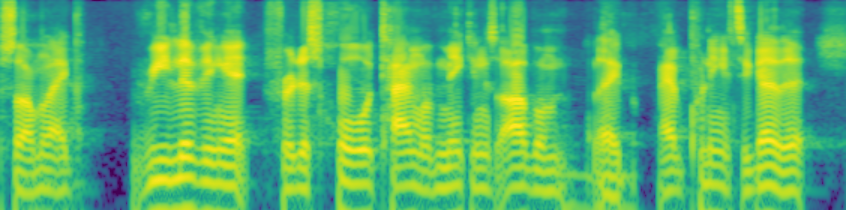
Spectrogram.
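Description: Delivering fairly even intonation at a fairly quick pace, a man speaks with a very deep, low pitch. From Toronto, Canada. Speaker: rap artist. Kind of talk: casual interview chat. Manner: casual, slangy.

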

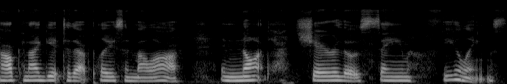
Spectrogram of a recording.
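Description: A woman's fairly low, dark and mellow voice in a flat monotone, on a very clean recording with a silent background. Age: 30s. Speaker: solo podcaster, self-employed. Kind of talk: casual monologue. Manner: rambling, conversational.

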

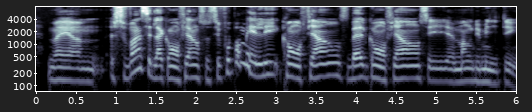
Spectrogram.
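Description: A man talks in an ordinary speaking voice, fairly high in pitch with ordinary pitch variation, at a fairly slow pace with hardly any pauses, on a very clean recording with a silent background. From Quebec, South Shore of Montreal. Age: 30s. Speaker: recovering alcoholic sharing his story. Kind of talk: testimony.

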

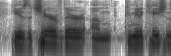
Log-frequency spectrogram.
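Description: A man talks at a fairly quick pace with a medium pitch and fairly even intonation, in a plain, everyday voice. The recording is very clean, with a silent background. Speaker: chapel worship leader. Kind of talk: prayer. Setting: chapel with audience. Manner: formal.

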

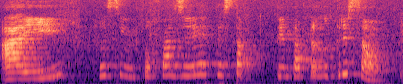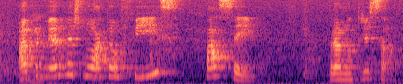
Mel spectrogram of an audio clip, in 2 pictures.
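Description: A woman's extremely high voice with very wide pitch swings, a fairly slow pace, long, frequent pauses and audible room echo. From Espírito Santo, Brazil. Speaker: nutritionist. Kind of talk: casual chat.

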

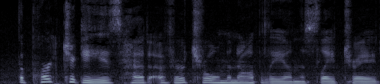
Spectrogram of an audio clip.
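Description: Noticeable background noise surrounds a woman speaking with an American accent. Her pitch is very deep and low, with ordinary pitch variation. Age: 50s. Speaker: podcast host. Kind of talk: scripted narration. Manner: formal.

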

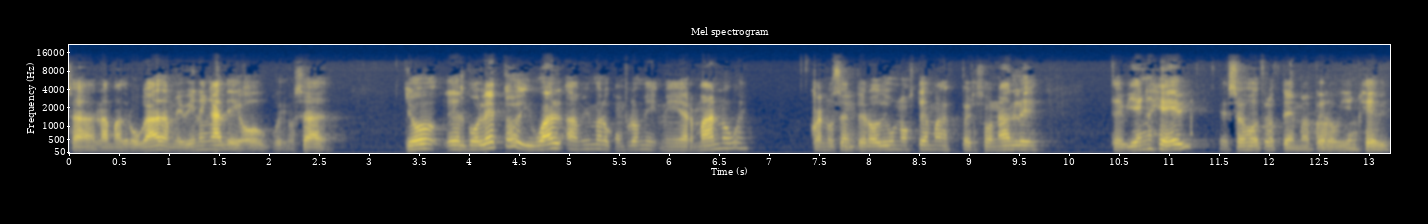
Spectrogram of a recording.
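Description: Here is a plain, everyday voice at a moderate pace with ordinary pitch variation. Its loudness swings widely against a quiet background. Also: man, fairly high pitch for a man. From Mexico, Lerdo, Durango. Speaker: podcast guest, childhood friend. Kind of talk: casual chat.

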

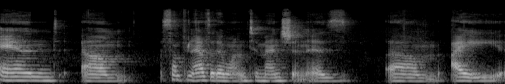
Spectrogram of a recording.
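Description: Audible room echo and noticeable background noise surround the woman as she talks. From Germany. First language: German. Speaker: podcast host. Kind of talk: casual monologue. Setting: empty packed-up room. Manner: hesitant.

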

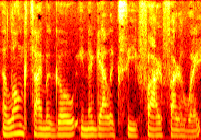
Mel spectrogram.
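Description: Fairly high male speech against noticeable background noise. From northern Portugal, Guimarães. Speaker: film director. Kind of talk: interview. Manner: halting, many repetitions.

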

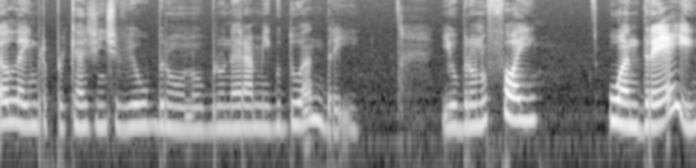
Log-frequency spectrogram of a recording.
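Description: A woman talks at a medium pitch and a fairly slow pace. She leaves long, frequent pauses. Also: fairly even intonation. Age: 20s. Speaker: podcast co-host. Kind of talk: casual chat. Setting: home recording, not a studio.

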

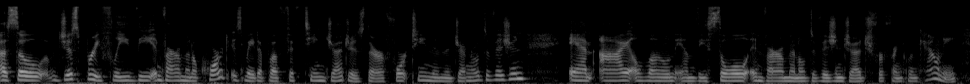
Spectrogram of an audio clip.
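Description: Talking at a very fast pace, a woman with a fairly low pitch speaks in a Midwestern American accent. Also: ordinary pitch variation, very clean recording, silent background. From Ohio, Canton. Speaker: judge. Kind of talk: interview.

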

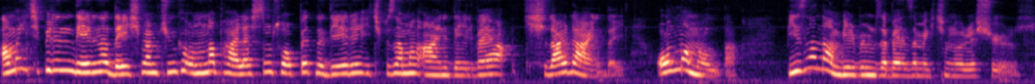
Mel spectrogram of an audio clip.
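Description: A woman talks at a fairly quick pace in a high pitch, with lively intonation and big swings in loudness. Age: 20s. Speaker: podcast host. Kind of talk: personal monologue.

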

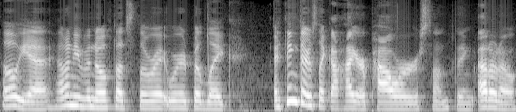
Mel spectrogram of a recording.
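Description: Against a quiet background, a woman talks very fast at a medium pitch with ordinary pitch variation. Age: 20s. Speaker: cosplayer. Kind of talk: casual chat.

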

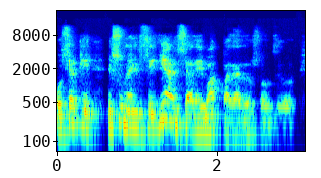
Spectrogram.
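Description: This man's tone is dark and mellow. His voice leaps up and down across a very wide pitch range. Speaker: radio co-host, poet. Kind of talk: radio interview. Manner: formal, ornate.

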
